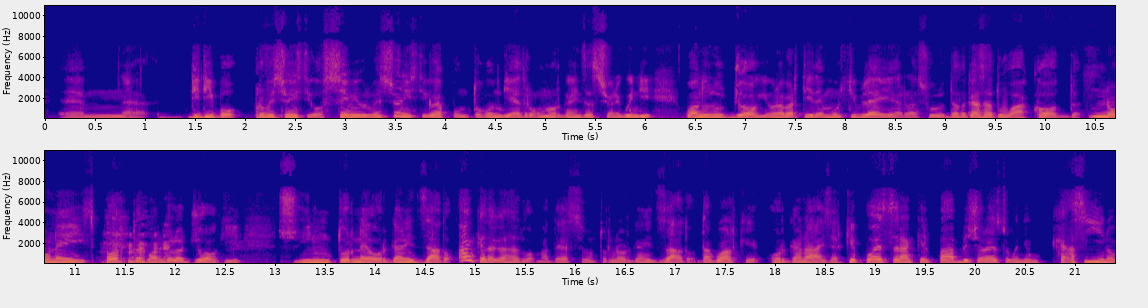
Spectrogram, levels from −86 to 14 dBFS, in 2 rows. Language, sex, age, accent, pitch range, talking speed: Italian, male, 30-49, native, 150-190 Hz, 155 wpm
